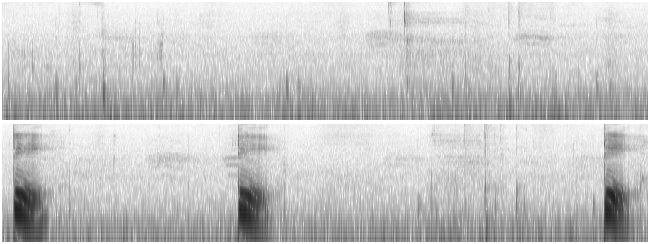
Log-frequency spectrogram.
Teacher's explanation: it is very much like the English telephone or country or something like that, but the English T is aspirated. This one is more sharp. Ta, retroflex.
